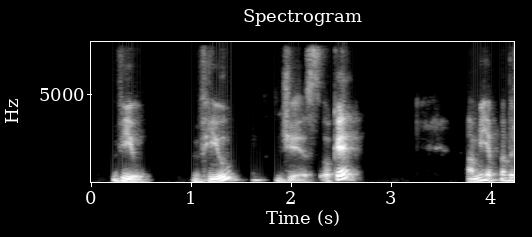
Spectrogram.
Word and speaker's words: Vue: ভিইউই, এটার উচ্চারণ কিন্তু ভু না, এটার উচ্চারণ কিন্তু ভাইটাই না, এটার উচ্চারণ হচ্ছে ভিউ, ভিউ জিএস।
